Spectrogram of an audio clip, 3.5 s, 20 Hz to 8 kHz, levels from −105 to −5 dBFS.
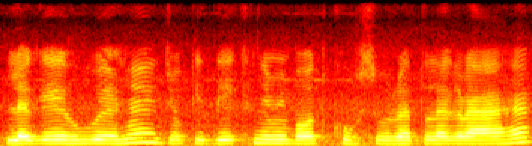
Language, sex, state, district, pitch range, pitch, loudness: Hindi, female, Bihar, Katihar, 195-205 Hz, 195 Hz, -17 LUFS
